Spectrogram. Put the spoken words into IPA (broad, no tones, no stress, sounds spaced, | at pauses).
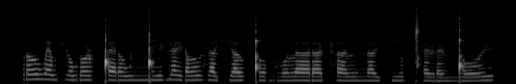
ɾ ɤ w ɛ w ç ɤ w ɾ o ɭ ǃ ɛ ɾ ɤ w i ŋ͡ǃ i ɖ ɛ i̯ ɽ ɤ u̯ z ɜ ç ɜ u̯ ǃ o ɡʱ o l ɜ ɾ ɜ ʈʰ ɜ l i n ɜ y̯ ç i u̯ ǀʰ ɛ ɭ ɾ ɛ ɭ ŋ͡ǃ o y̯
